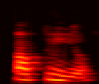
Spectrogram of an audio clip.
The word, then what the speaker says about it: appear: Syllable stress is on the second syllable. Per pronunciation says it is a u happier or pier. Appear. What does appear means?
